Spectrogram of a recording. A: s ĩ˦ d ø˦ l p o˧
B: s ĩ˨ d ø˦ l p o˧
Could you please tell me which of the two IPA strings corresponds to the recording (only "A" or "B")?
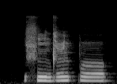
B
